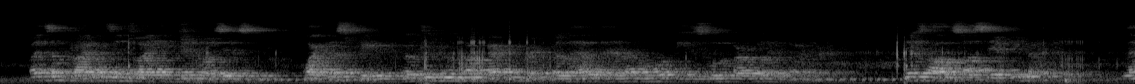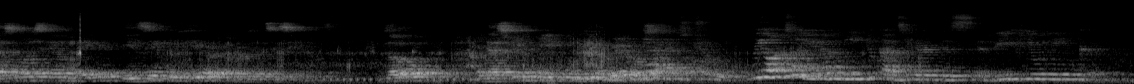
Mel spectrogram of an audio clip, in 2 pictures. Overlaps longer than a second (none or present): present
